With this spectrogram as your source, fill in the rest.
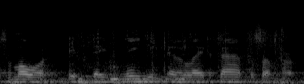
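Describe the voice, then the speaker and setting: Audible room echo surrounds a man with a medium-pitched voice. He speaks at a moderate pace in a flat monotone. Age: 70s. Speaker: site designer witness. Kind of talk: hearing testimony.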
